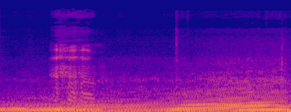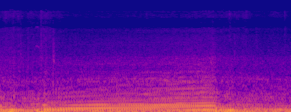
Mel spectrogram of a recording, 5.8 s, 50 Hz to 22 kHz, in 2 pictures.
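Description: A 2013 Chevrolet Camaro 1LE engine revs and accelerates hard, rising in pitch through the gears with a loud, close rumble, and a voice speaks over it.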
